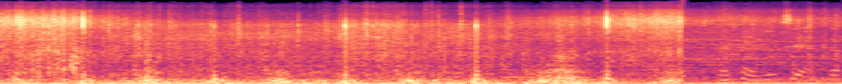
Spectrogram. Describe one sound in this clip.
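Rain patters steadily on a car roof.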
